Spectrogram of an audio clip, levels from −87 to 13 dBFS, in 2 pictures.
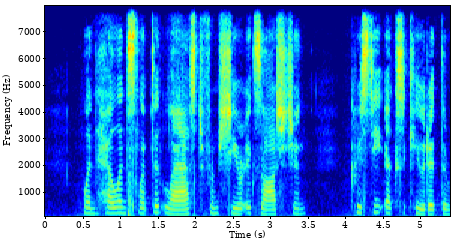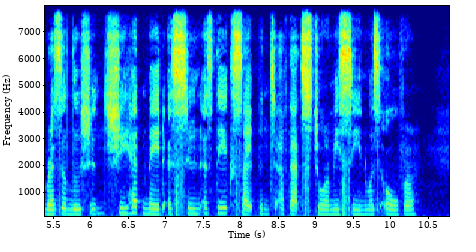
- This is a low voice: No, high, 190 Hz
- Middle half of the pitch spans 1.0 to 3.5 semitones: Yes, average, 2.9 semitones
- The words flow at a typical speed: Yes, average, 145 wpm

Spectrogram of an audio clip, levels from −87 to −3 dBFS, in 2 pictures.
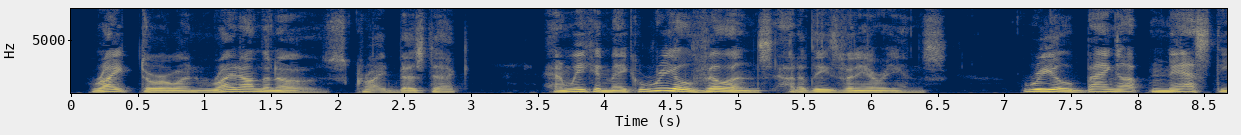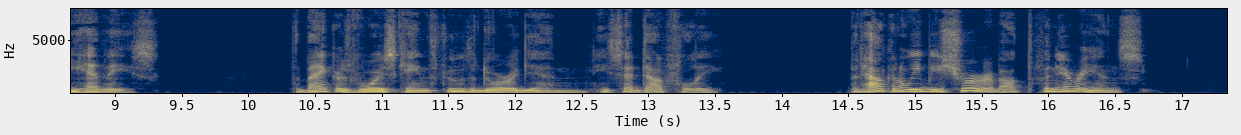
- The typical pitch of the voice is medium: No, low, 120 Hz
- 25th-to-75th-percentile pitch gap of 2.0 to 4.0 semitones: No, average, 4.8 semitones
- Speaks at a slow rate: No, average, 150 wpm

